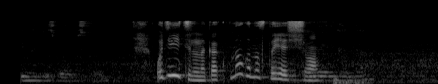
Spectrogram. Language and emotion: Russian, positive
